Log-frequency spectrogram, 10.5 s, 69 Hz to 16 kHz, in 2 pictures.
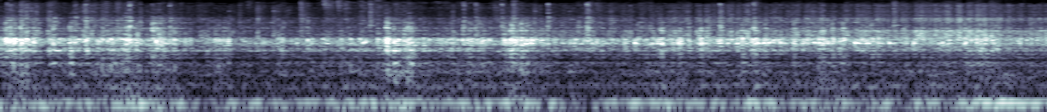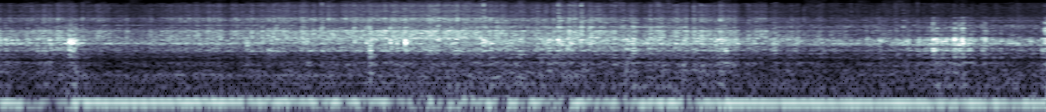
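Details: Camaro V8 at speed on laps: deep, steady drone with uneven stumbles and dips in the beat. Engine misfire under load.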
